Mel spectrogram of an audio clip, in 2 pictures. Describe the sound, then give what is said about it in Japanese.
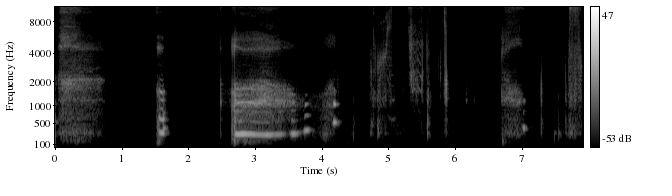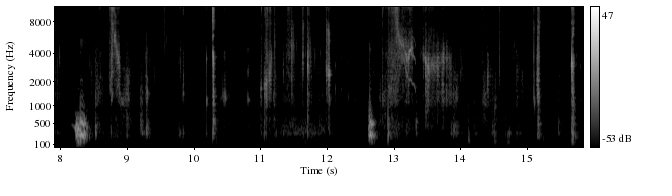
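Chewing of soft food that yields more flavor the more it is chewed: many faint, wet, crunchy mouth sounds in irregular bites, with occasional breaths between them. “なんか絶妙に柔らか。噛めば噛むほど味が染み出てくる。”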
